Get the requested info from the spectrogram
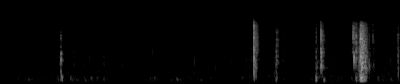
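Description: Small items clicking and knocking as they tumble out of a backpack being emptied: one faint click early on, then a cluster of sharper knocks in the second half.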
